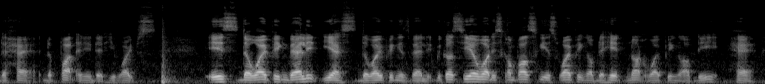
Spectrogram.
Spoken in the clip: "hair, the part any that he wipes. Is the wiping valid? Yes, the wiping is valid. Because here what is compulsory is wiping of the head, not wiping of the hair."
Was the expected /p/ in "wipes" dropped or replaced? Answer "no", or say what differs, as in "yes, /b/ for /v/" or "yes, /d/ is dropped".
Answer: no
